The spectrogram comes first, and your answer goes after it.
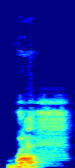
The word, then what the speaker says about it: rough: Points, race, rough. Now the GH in this word has an F sound.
